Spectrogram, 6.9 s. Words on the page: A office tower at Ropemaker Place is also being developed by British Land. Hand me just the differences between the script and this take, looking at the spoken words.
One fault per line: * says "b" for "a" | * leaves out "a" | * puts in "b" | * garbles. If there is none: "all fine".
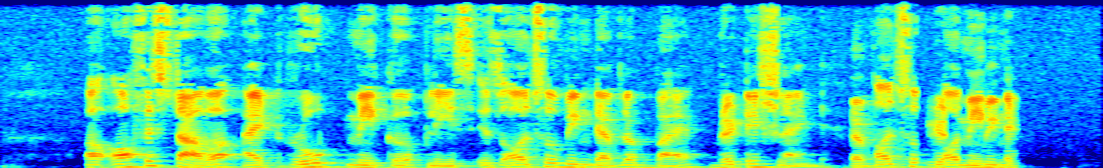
* garbles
